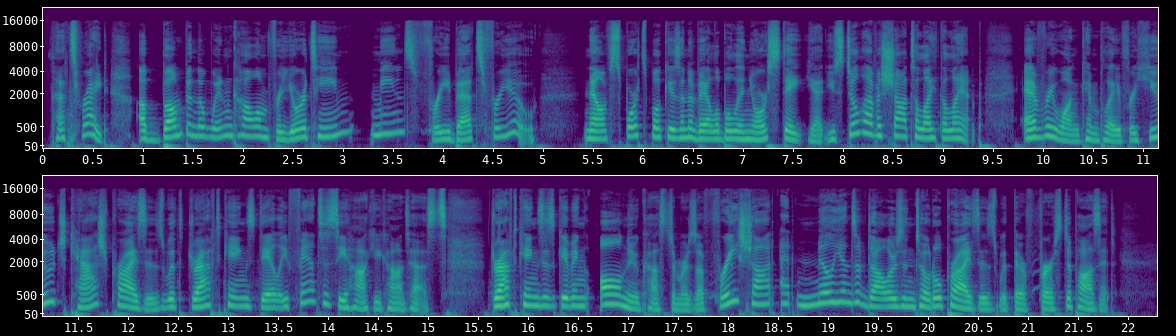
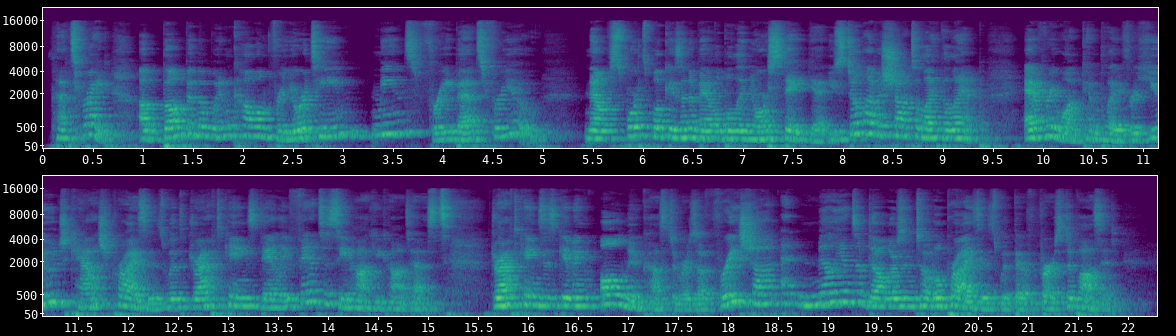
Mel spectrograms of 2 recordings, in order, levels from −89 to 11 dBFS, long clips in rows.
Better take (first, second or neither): first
